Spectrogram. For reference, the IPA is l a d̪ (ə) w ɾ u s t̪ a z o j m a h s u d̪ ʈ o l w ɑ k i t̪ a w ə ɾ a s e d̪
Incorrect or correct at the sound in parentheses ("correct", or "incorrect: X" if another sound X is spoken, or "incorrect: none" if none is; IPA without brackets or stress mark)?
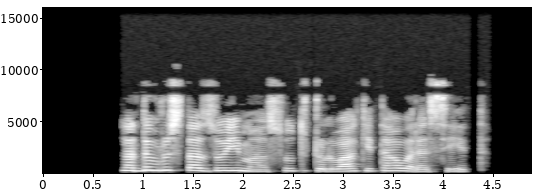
correct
